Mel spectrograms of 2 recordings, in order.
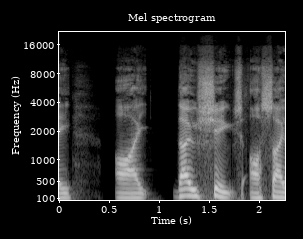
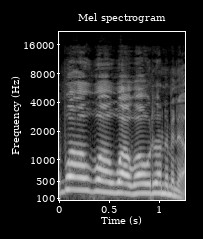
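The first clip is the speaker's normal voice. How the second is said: alarmed whoa; 9 semitones higher than usual. Retold or imitated. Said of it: "And I was like".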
